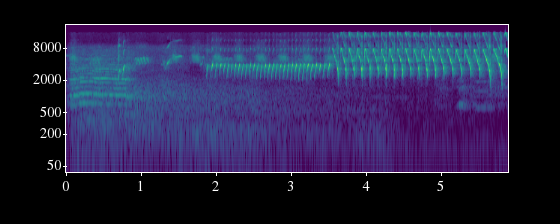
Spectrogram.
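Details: Spanish Timbrado canary singing for training: soft opening phrases over faint background noise, then a metallic rolling trill building into a loud, dense run of rapid repeated notes.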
